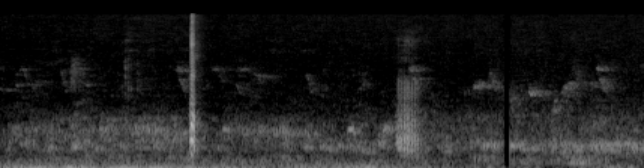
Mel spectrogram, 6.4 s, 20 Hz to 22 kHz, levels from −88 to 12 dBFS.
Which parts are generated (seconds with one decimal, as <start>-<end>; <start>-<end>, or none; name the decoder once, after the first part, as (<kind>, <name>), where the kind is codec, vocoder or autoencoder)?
2.7-5.0 (vocoder, BigVGAN v2)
